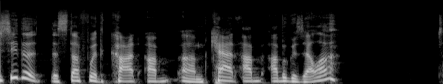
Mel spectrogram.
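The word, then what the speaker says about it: Abughazaleh: I mean, speaking of unconventional candidates, did you see the stuff with Kat Abugazela? That's how you pronounce it.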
